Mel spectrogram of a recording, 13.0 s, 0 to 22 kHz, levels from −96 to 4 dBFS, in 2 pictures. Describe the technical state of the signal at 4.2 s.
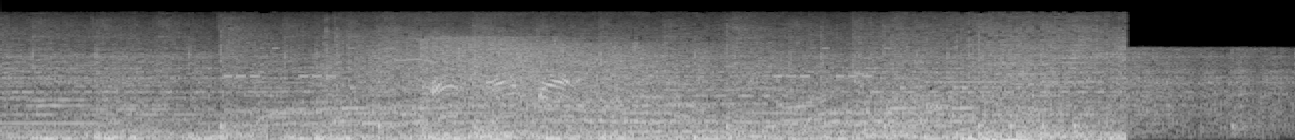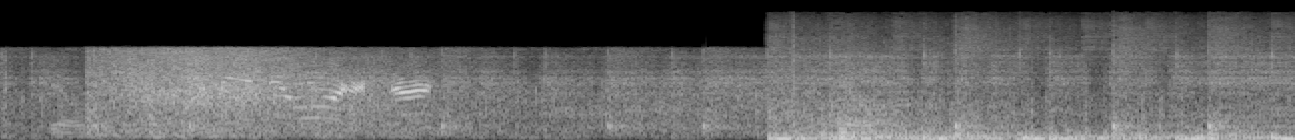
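At 4.2 s the signal is intact, with no dropout, clipping, glitch or other fault audible at that moment.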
